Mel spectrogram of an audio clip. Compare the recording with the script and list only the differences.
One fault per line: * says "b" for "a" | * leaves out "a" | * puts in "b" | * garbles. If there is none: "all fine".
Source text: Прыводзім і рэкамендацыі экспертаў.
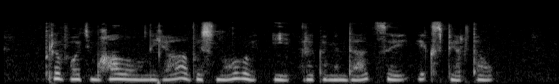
* puts in "галоўныя высновы"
